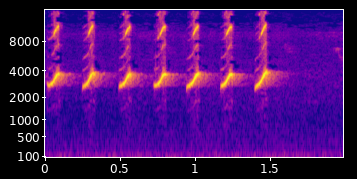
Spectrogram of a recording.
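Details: Olive-backed tailorbird (prenjak lumut) singing vigorously in a training recording: seven sharp, bright upslurred chirps in a steady run, about four per second, then quiet.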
